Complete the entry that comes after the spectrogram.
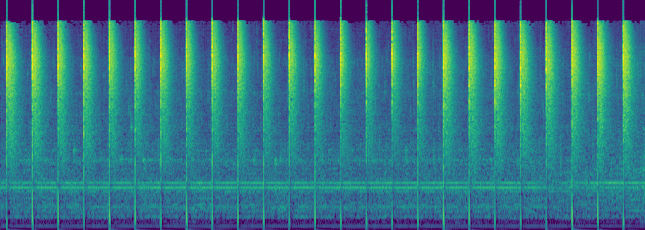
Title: Q Switch Nd YAG Laser For Tattoo Removal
